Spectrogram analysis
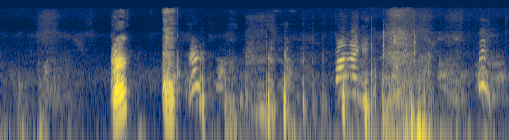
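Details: Bernese Mountain Dog puppy, female, being coaxed into her new kennel, gives sharp arched yelping whines, a few loud bursts rising and falling in pitch, between a man's and woman's speech indoors.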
